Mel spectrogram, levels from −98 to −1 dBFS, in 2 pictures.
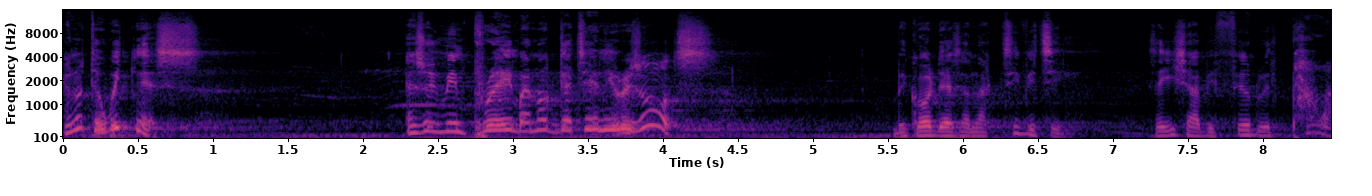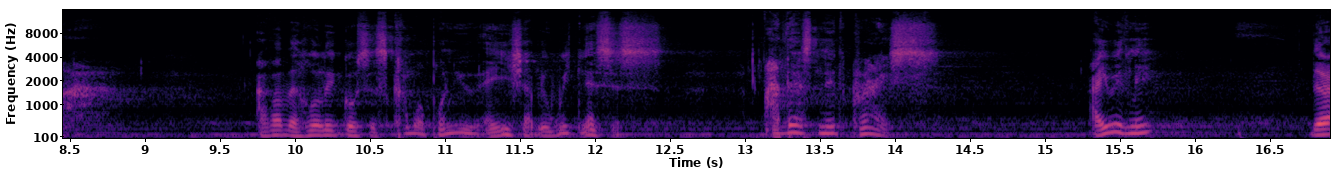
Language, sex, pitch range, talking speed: English, male, 140-230 Hz, 165 wpm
